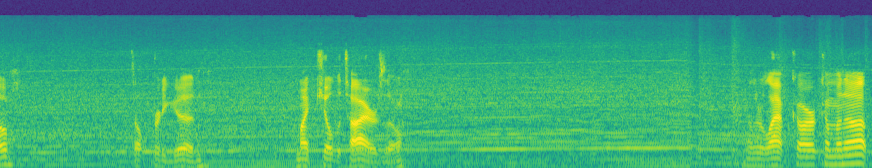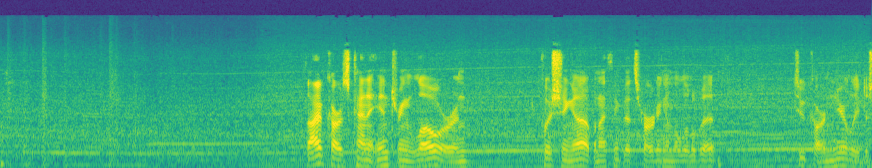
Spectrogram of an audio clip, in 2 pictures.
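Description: A racing car engine drones steadily at high speed.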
